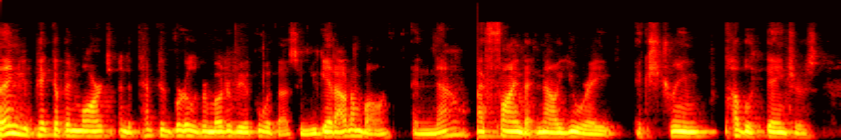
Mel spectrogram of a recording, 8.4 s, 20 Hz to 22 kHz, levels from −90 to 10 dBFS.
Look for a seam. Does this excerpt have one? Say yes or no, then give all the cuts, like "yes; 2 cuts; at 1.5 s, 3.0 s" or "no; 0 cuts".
yes; 2 cuts; at 4.6 s, 5.8 s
